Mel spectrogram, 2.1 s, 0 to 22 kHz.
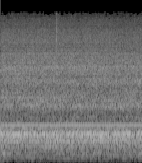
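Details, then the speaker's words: Small cooling fan for IMAX B6 charger on DIY thermistor speed control: as temperature rises, thermistor feeds more current and fan spins faster; steady airy whoosh with constant whine, no rattle; fan at high speed. "the temperature goes up and you hear the fan is going faster and faster because the thermistor it's sensing that the temperature is going up and puts more current to the farm"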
